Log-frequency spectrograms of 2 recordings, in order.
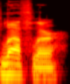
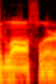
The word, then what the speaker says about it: Loeffler: It's It's Leler. Leler. Okay. It's spelled Laughler. So, everyone calls me Laughler and I don't I don't get offended at all.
